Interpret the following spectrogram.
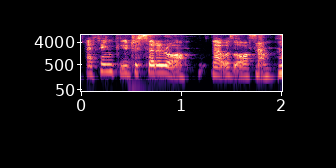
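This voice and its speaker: A woman's voice: a little high, vocal fry, husky. A woman guest in a casual interview, speaking in a friendly, practical way. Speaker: guest, tech consultant.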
